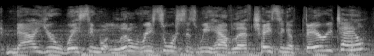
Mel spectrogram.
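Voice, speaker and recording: Stern doctor over loud music. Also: female voice, sits high, lively intonation, a little fast. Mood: suspicious, commanding. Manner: curt, authoritative. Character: stern, sceptical female doctor, sharp-tongued and commanding. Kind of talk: video game voice acting. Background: loud game soundtrack music.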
